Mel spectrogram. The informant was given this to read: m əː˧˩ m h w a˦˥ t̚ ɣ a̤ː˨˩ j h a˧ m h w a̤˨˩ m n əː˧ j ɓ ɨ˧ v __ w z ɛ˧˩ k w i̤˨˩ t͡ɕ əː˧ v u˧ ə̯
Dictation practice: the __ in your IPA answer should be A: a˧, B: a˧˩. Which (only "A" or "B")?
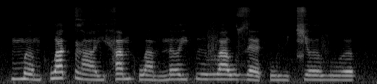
A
